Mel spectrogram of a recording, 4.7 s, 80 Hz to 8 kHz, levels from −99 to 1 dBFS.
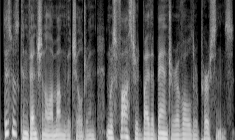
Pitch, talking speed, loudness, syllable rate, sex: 110 Hz, 190 wpm, -19 LUFS, 5.8 syllables/s, male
